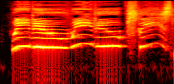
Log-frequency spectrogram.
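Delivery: very high, loud excited little squeal; eager animal chorus. Acted. Animals begging Mister Horse for a ride, high eager cries.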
